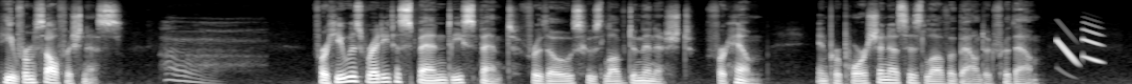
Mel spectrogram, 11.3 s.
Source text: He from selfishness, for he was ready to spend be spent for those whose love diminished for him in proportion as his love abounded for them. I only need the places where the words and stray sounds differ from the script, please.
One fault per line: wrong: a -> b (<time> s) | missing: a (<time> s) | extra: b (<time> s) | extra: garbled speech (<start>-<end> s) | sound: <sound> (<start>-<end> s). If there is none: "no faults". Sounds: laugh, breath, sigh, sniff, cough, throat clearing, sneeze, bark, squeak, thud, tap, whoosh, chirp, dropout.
sound: sigh (1.6-2.7 s)
sound: chirp (10.6-11.0 s)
